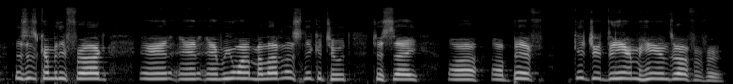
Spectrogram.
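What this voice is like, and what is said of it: Poor Kermit the Frog impression. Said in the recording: “your impression of Kermit the Frog. It's like, hi, I'm Joe Pesci. How you doing? It's crap.”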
